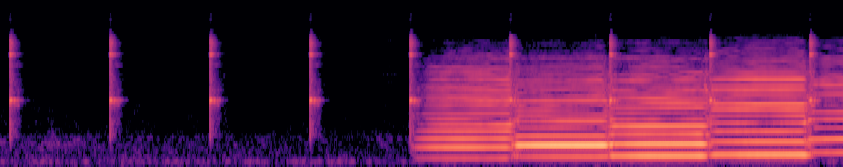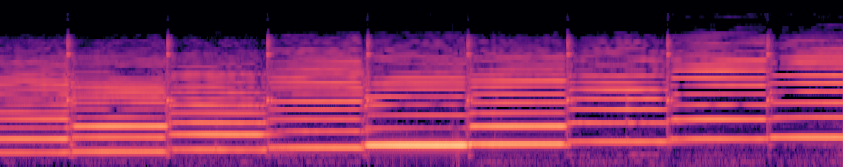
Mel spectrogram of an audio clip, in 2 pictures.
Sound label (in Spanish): Escala de la menor con metronomo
